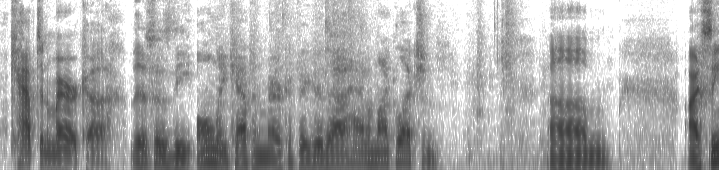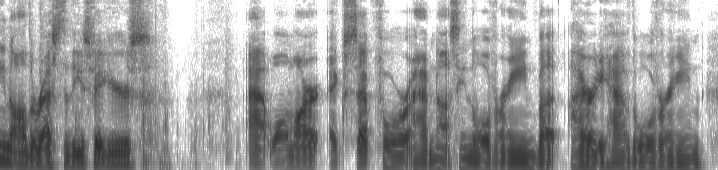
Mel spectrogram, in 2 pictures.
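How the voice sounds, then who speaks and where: Casual vlogger, man, lowish voice, loose and rambling, filler-heavy, filmed at home. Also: moderate pace, long pauses. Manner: relaxed, rambling with many fillers. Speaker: toy collector vlogger. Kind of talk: casual show-and-tell vlog. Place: home collection room.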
